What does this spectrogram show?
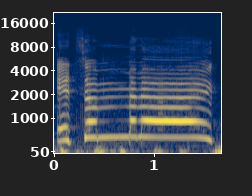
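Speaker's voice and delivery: high, slow, loud exclamation; shocked shout. Real, not acted. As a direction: yell it out in shock. Ghost reveal shock.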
